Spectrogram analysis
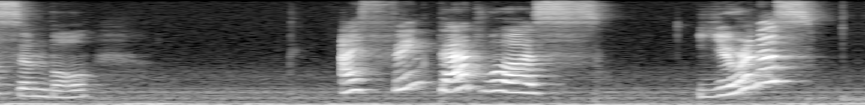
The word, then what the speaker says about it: Uranus: And yes, I say Uranus. This is the right pronunciation. Uranus, not your anus.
